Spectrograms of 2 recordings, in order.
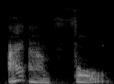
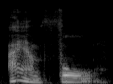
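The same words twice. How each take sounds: The two takes are said the same way.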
